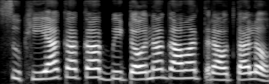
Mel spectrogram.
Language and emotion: Goan Konkani, neutral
